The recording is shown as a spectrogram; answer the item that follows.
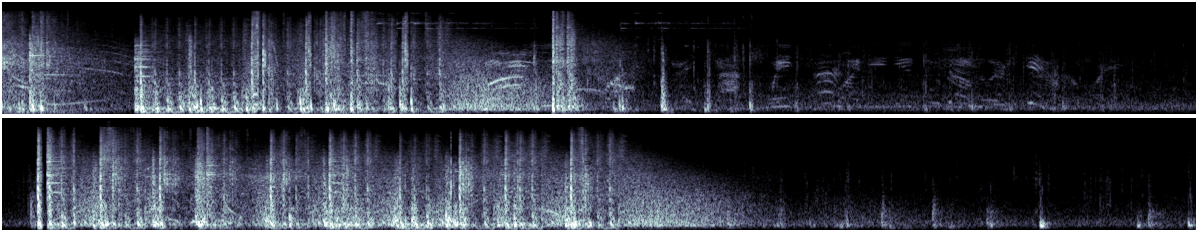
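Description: Rapid automatic gunfire while killing a guard in Escape from Tarkov, two long loud bursts separated by a quieter stretch, with someone speaking over the action.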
